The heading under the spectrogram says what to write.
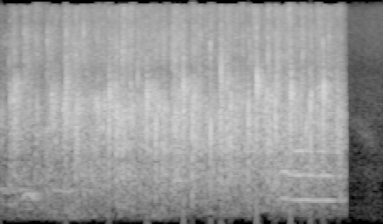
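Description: Loud, dense applause from a crowd, a steady roar of many hands clapping for about three and a half seconds before cutting off abruptly into silence.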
